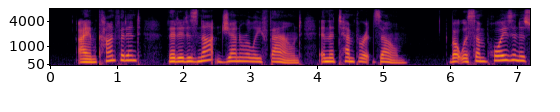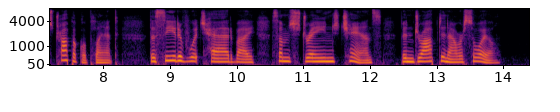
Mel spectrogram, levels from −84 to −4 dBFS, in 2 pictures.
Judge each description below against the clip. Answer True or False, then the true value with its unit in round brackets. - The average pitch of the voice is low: False (190 Hz)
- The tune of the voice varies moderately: True (4.1 semitones)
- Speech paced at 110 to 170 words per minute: True (140 wpm)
